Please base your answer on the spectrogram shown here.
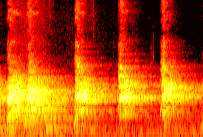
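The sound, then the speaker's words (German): Several sharp, loud barks from a German poodle, spaced in a loose rhythm, the first two close together and the rest about half a second apart, with no talking. “Klingt nach einem deutschen Pudel, oder?”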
